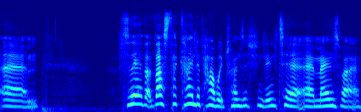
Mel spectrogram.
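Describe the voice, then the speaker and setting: In a Yorkshire accent, a woman speaks at a moderate pace with fairly high pitch and fairly even intonation, recorded very cleanly against a silent background. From West Yorkshire, Bradford. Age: 20s. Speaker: fashion blogger and influencer. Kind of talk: interview.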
